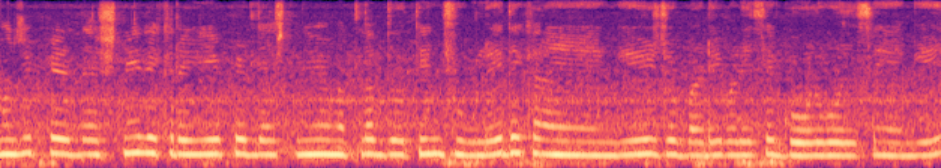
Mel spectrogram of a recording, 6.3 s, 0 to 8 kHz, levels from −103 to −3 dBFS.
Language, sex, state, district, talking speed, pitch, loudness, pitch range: Hindi, female, Uttar Pradesh, Budaun, 200 wpm, 255 Hz, -12 LUFS, 240-260 Hz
